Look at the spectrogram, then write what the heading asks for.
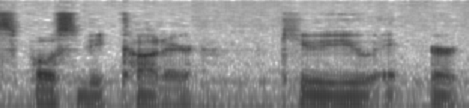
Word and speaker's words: Qatar: another country that a lot of people uh mispronounce they call it Qatar um it's supposed to be cutter qu or q a t a r um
